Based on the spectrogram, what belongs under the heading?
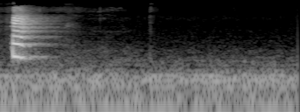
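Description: A single short, high-pitched squeak from a squeaky dog toy, held up as a pretend microphone, sharp and loud at the start, then fading quickly into a low background hum.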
